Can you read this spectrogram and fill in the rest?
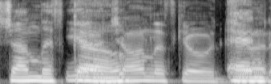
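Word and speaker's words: Lithgow: Here's how you remember. Okay. It's Abatau and Lith Go. Oh. Cuz people get people flip both of those. They say John Lithggo. John Litho. It's John Lith Go.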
